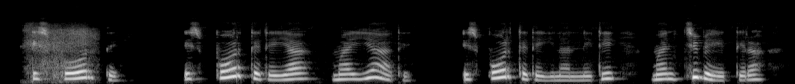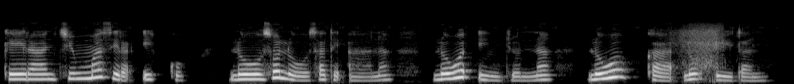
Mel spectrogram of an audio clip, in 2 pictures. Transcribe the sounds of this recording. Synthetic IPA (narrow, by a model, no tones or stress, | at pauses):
ʔɪspoːɾt̪ɛ | ɪspo̞ːɾt̪ɛt̪ɛja | mɐjːaːt̪ɛ | ɪspo̞ːɾt̪ːɛt̪ɛjɪnɐnːɛt̪ɪ | mɐnt͡ʃːɪbe̞ːt̪ːɪɾɐ | keːɾaːnt͡ʃːɪmːɐsɪɾɐɪkːɔ | lo̞ːsɔlo̞ːsɐt̪ɛʔaːnɐ | lɔwɔʔɪnd͡ʒɔnːɐ | lɔwɔkaːʔːɔiːt̪ɐnːɔ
